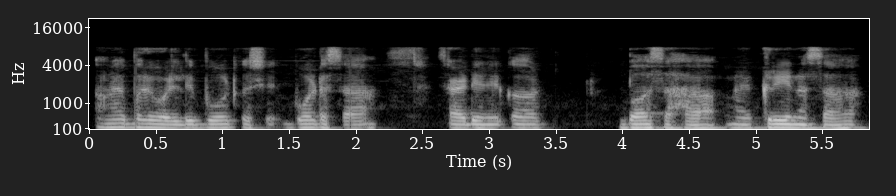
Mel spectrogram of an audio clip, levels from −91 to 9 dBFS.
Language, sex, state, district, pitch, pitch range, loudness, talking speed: Konkani, male, Goa, North and South Goa, 125 Hz, 120-130 Hz, -19 LUFS, 155 wpm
